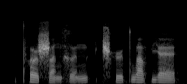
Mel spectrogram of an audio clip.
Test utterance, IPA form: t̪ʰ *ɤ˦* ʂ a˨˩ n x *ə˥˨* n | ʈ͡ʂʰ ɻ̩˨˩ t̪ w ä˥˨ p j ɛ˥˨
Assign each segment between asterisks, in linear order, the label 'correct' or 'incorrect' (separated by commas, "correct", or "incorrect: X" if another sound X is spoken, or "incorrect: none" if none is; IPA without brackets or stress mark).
incorrect: ɤ˥˨, incorrect: ə˨˦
